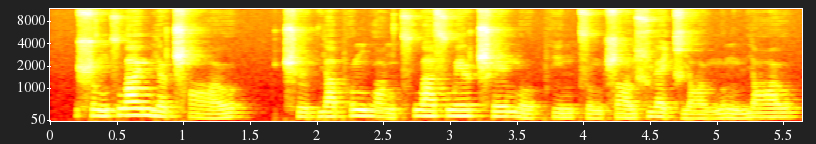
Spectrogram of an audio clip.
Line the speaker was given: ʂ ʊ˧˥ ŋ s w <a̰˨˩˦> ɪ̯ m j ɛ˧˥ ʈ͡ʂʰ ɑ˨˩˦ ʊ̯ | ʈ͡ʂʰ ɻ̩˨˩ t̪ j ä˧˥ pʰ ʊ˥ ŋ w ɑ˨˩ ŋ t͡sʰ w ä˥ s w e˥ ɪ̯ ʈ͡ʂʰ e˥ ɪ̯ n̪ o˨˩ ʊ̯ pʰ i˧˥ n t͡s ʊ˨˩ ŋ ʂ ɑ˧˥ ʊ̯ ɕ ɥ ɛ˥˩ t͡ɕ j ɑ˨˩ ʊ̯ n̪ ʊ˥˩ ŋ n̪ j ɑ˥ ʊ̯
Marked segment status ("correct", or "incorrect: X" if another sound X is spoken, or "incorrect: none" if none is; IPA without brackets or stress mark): incorrect: a˥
